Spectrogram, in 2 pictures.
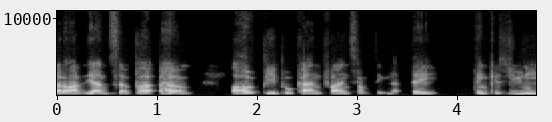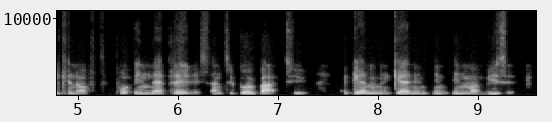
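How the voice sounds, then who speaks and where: With an English Midlands accent, a man speaks at a fairly quick pace with big swings in loudness, in a dry, close sound with no echo. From Leamington Spa, England. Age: 20s. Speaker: rapper and music artist. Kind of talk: interview answer. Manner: casual, conversational.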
